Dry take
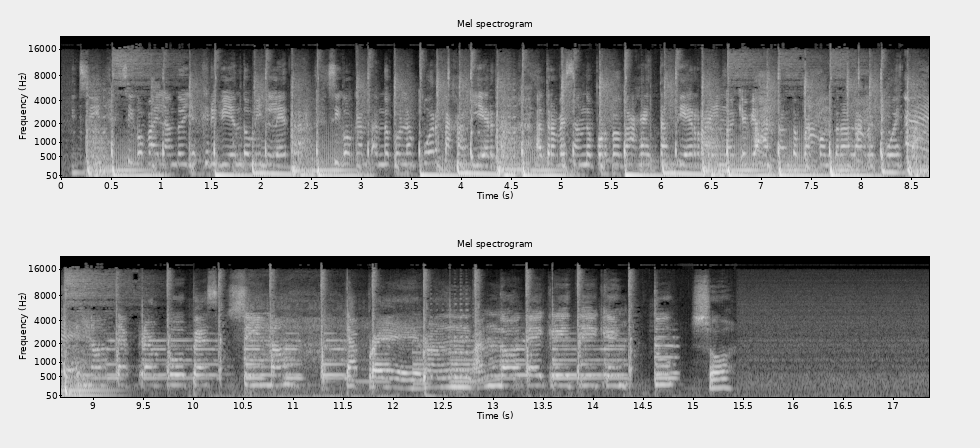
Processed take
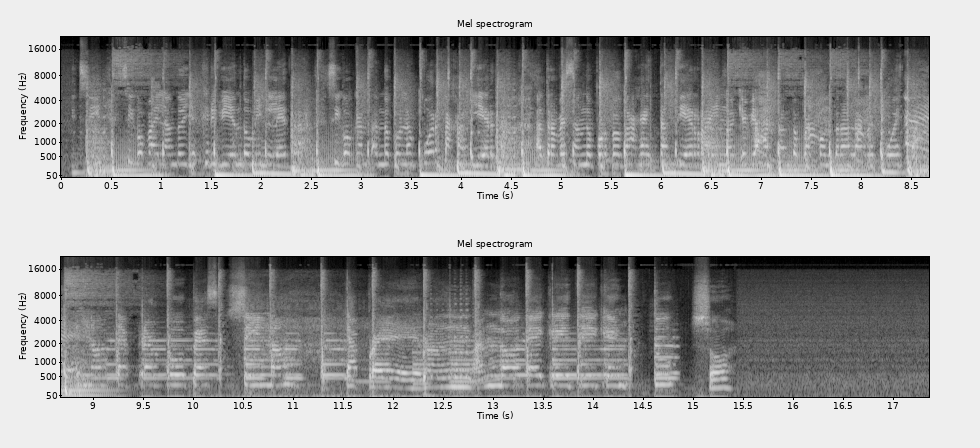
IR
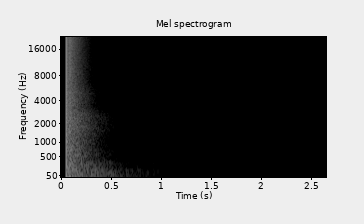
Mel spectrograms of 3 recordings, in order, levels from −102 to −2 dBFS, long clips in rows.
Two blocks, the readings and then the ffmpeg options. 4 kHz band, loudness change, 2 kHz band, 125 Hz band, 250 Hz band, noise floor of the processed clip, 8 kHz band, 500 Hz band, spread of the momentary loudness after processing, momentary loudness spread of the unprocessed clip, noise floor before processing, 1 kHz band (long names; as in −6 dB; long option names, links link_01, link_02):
0.0 dB, 0.0 dB, 0.0 dB, 0.0 dB, 0.0 dB, −46 dBFS, 0.0 dB, 0.0 dB, 6 LU, 6 LU, −46 dBFS, 0.0 dB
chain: -af "aeval=exprs='if(lt(val(0),0),0.708*val(0),val(0))':channel_layout=same,volume=1.5dB"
